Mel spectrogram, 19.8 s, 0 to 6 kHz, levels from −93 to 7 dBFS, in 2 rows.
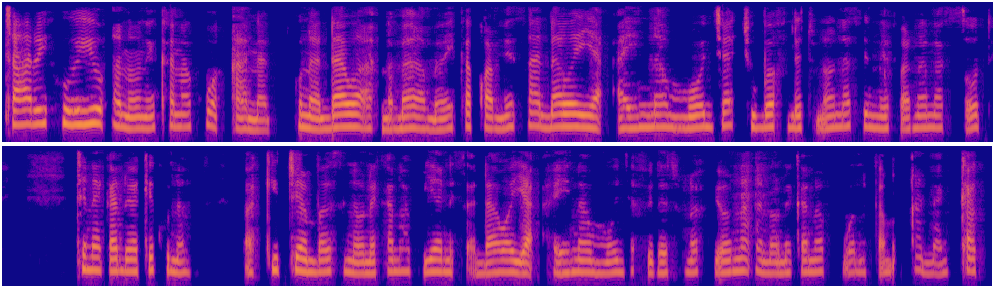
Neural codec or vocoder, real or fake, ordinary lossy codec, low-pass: codec, 16 kHz, 8 kbps, FreqCodec, larger model; fake; AAC, 32 kbps; 5.4 kHz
